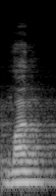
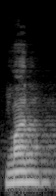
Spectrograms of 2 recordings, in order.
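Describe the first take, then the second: The two takes are said the same way.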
